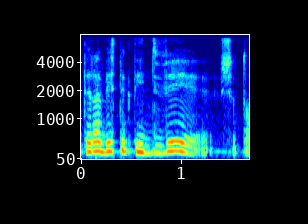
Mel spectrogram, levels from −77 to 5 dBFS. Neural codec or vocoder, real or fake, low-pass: none; real; 7.2 kHz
